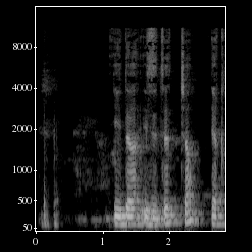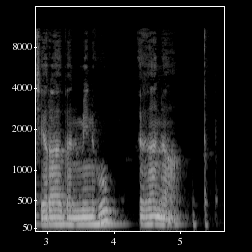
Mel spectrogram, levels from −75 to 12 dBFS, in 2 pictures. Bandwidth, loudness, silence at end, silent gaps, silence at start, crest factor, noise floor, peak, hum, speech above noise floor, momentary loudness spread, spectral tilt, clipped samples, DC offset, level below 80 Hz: 11.5 kHz; -19 LUFS; 0.25 s; none; 0.1 s; 16 dB; -52 dBFS; -4 dBFS; none; 34 dB; 21 LU; -6.5 dB/octave; under 0.1%; under 0.1%; -56 dBFS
